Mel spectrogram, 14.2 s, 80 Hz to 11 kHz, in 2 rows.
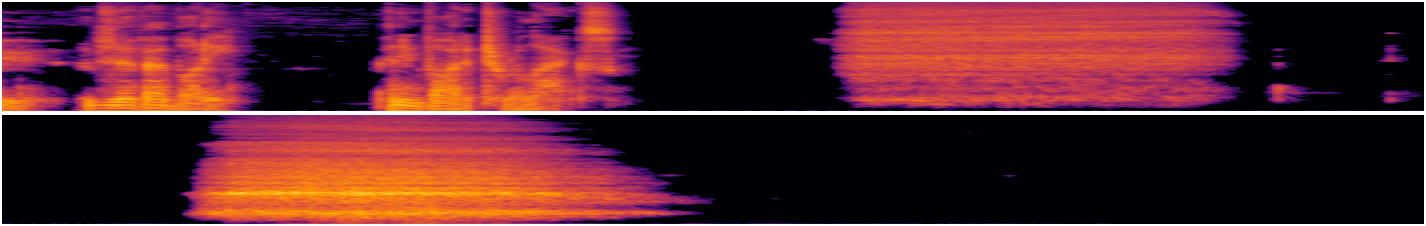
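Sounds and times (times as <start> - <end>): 
speech: 0.0 - 1.3, 1.9 - 3.2
slow deep breath in through the nose and out through the mouth: 4.2 - 6.2, 8.1 - 10.6.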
